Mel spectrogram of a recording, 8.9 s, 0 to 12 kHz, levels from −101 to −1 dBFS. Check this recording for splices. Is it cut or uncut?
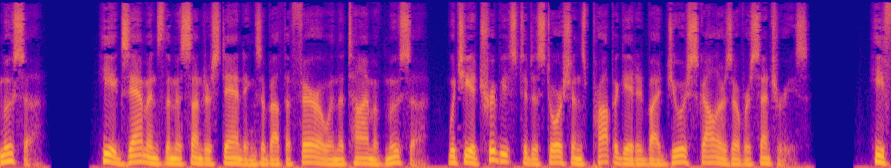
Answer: uncut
